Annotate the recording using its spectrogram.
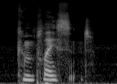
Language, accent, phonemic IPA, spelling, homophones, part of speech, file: English, US, /kəmˈpleɪsənt/, complacent, complaisant, adjective, En-us-complacent.ogg
- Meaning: 1. Uncritically satisfied with oneself or one's achievements; smug 2. Unduly unworried or apathetic with regard to a need or problem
